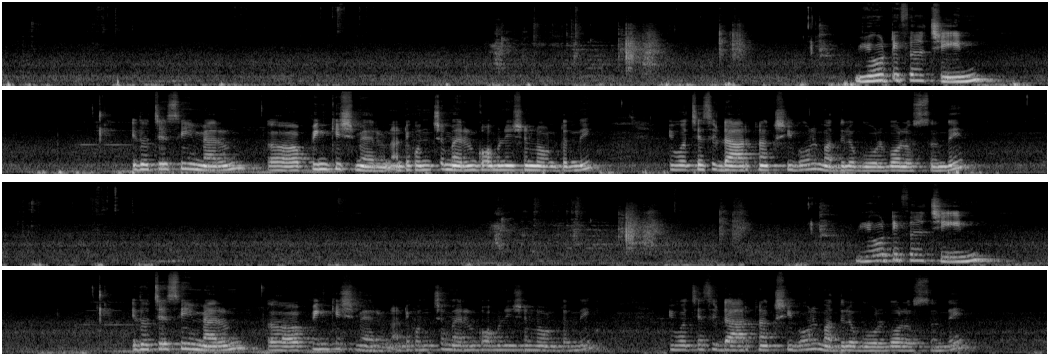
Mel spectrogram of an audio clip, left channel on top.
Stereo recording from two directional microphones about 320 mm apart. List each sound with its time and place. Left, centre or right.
8.5 s a woman's voice: centre
11.3 s a woman's voice: centre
